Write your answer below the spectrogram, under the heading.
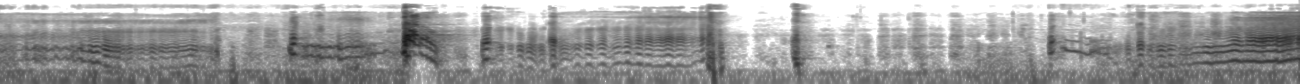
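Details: Chihuahua. A Chihuahua gives a string of odd vocalizations: warbling, moaning whines that rise and fall, with a few sharp yips. People talk briefly in the background, and music plays faintly at times.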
